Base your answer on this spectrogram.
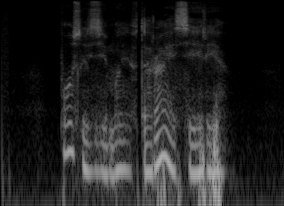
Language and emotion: Russian, sad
